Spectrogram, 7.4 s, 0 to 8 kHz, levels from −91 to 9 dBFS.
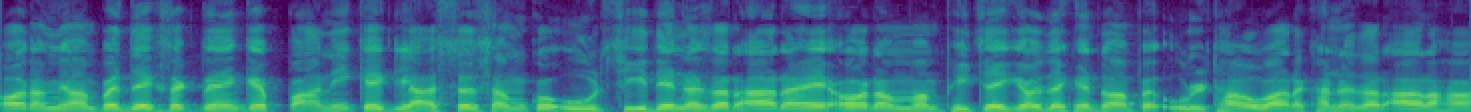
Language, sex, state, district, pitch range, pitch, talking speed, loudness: Hindi, male, Chhattisgarh, Raigarh, 155-170 Hz, 160 Hz, 260 wpm, -14 LUFS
